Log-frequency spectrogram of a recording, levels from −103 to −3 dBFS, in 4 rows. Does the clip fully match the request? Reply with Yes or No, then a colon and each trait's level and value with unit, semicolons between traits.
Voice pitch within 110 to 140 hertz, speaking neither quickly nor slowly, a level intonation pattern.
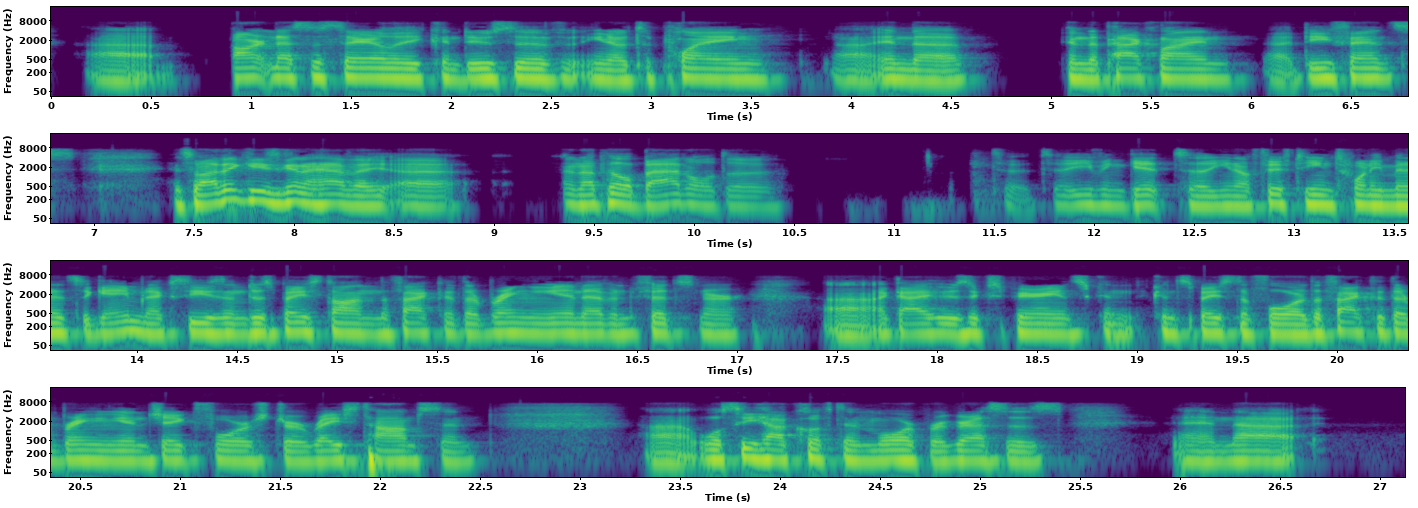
Yes: low, 125 Hz; average, 190 wpm; narrow, 1.8 semitones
